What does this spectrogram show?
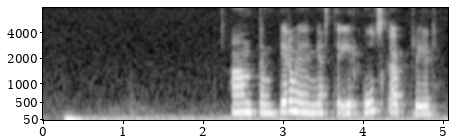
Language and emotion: Russian, neutral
